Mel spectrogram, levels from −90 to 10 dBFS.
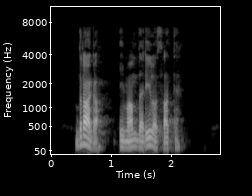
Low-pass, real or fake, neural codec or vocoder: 7.2 kHz; fake; codec, 16 kHz, 8 kbps, FreqCodec, larger model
